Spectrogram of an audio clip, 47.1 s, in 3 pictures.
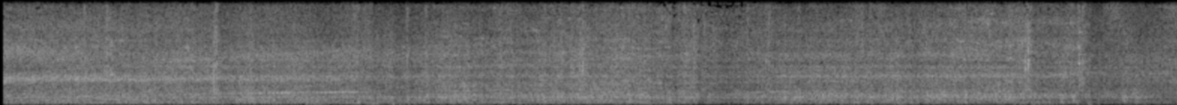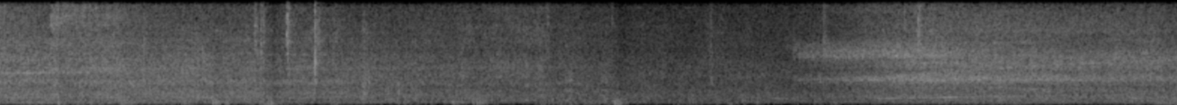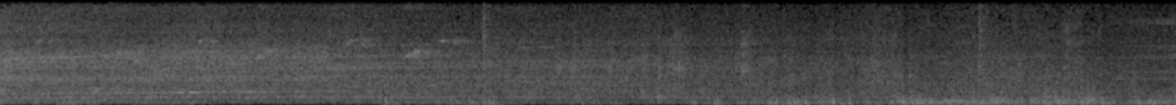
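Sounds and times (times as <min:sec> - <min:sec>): traction motors whining: 0:26.3 - 0:29.6
high wheel squeal: 0:32.7 - 0:37.7.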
